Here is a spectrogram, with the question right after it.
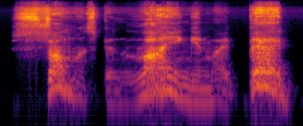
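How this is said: It is said in a big, deep growl.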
